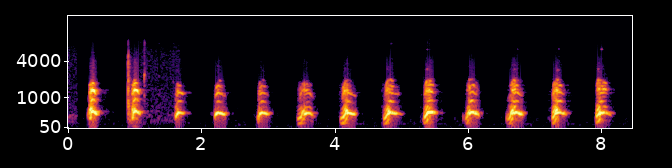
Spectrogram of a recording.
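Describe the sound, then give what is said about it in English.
A person imitates a dog barking, giving thirteen evenly spaced, short, throaty woofs in a steady rhythm, each clearly separated by silence, with no other sound around them. “I bark at him like a dog. And then he gets on the floor on all fours, and he's like,”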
